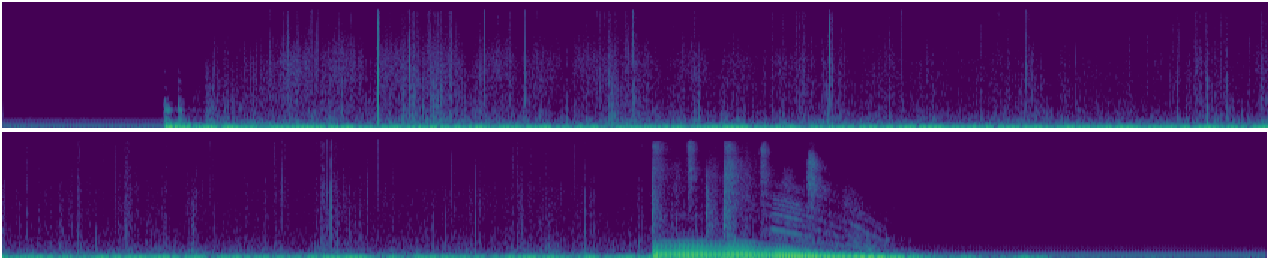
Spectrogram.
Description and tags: Vinyl crackle and hum.
crackle, hum, record, vinyl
